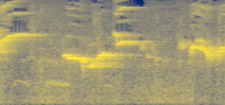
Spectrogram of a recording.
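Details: Short burst of wild songbird song used to coach caged birds: a long high whistle, a lower wavering whistled phrase, brief pause, then a rising bright note.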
